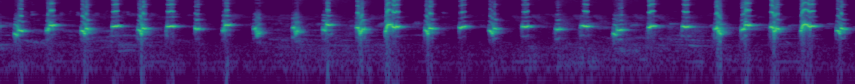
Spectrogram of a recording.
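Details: Yellow-vented bulbul singing a long extended phrase meant to prompt other bulbuls to respond: steady run of punchy whistled chirps, two to three per second, varying slightly in pitch, clean with no other sounds.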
